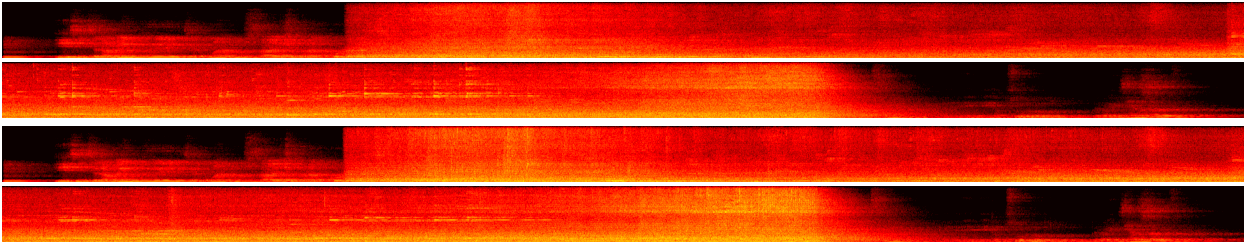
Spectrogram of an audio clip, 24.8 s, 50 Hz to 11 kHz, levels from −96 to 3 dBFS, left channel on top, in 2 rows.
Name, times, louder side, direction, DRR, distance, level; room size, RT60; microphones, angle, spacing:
voice 1, 0.5-4.5 5.1-7.2, left 1 dB, 5° left, -10 dB, 0.6 m, -42 dB
sound 1, 3.4-20.6, right 2 dB, 75° right, 0.5 m, -32 dB
voice 2, 5.5-12.7 13.5-19.9 20.5-21.5 21.8-24.2, equal, 35° right, -7 dB, 0.9 m, -48 dB
sound 2, 12.2-17.9, left 2 dB, 55° left, 0.5 m, -36 dB
sound 3, 12.2-19.8, equal, 10° right, 1.2 m, -43 dB
5.3 x 2.5 x 3.5 m, 2.3 s
head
